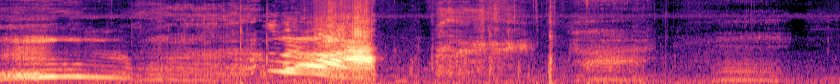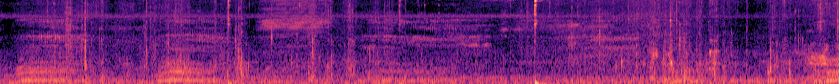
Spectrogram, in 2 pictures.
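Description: A man in a trance-like state crying out without words: a falling moan at the start, then one loud cry about three seconds in with its pitch sweeping up and down, followed by shorter, quieter groans.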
